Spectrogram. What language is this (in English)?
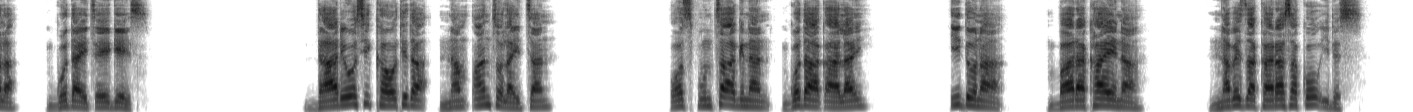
Gamo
